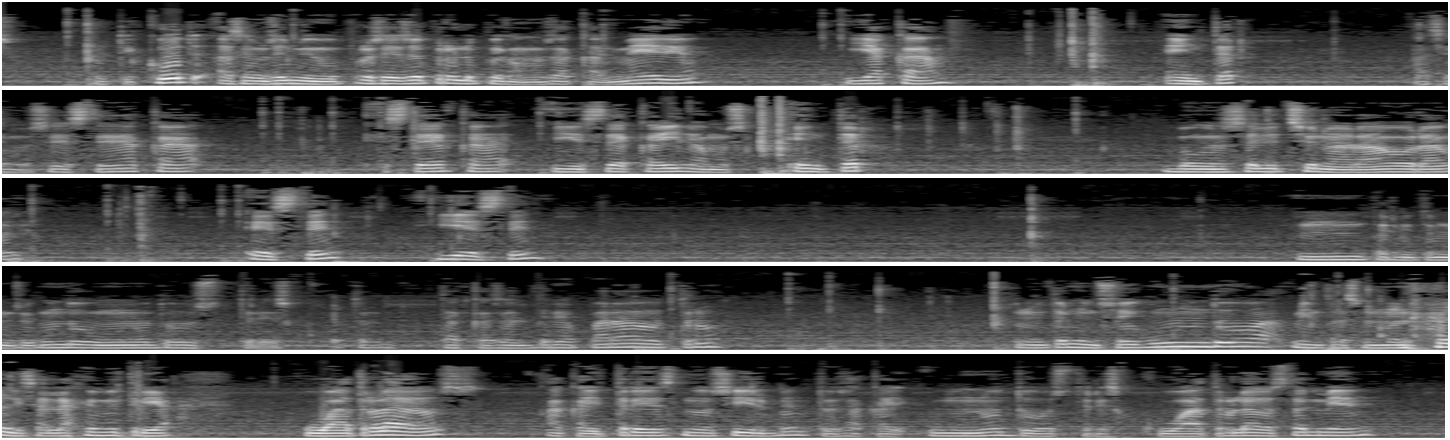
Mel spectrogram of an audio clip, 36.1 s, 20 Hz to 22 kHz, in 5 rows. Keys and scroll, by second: 5.4 Return, 11.0 Return, 12.1 w.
